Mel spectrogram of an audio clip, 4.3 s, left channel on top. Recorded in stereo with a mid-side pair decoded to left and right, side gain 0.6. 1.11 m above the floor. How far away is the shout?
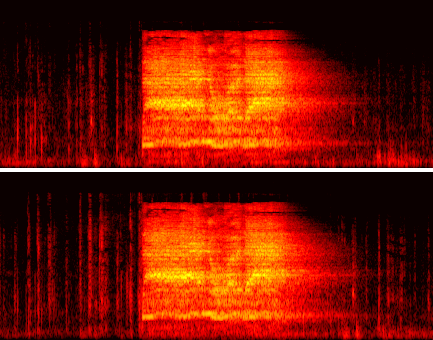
About 2 m.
